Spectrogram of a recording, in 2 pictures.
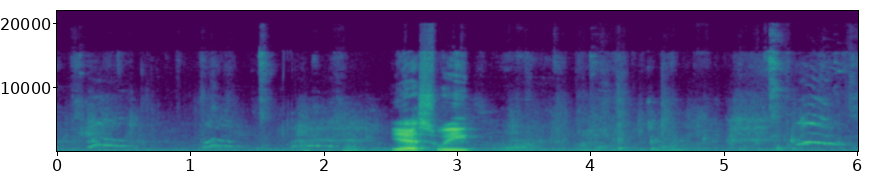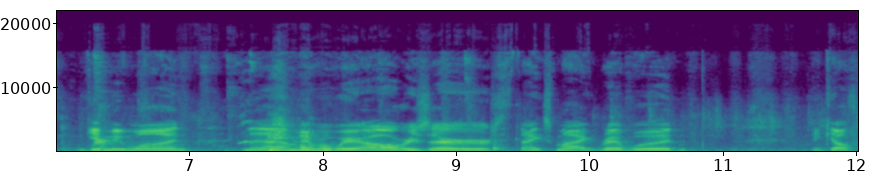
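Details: Playing Brittany puppies aged five weeks in a training kennel give scattered yips, then overlapping warbling whines that swell and waver for several seconds before breaking into shorter cries.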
